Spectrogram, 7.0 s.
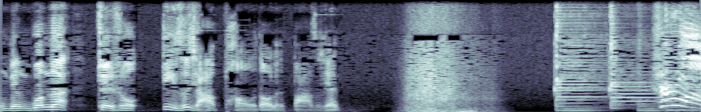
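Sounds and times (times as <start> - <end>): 
speech: 0.0 - 3.5
arrow shot from a bow whooshing, radio drama sound effect: 4.0 - 5.1.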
